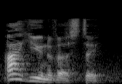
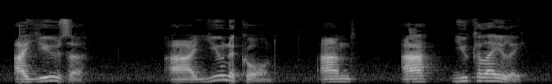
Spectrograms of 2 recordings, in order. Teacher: at the word university we say a university not an university the word university begins with a you but is pronounced with a why sound at the beginning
